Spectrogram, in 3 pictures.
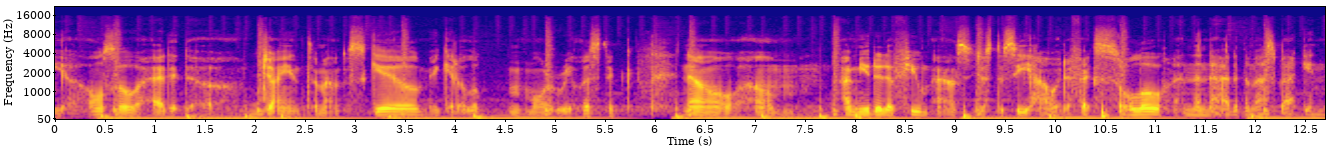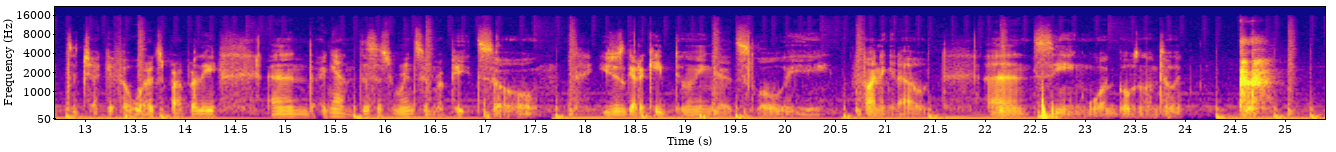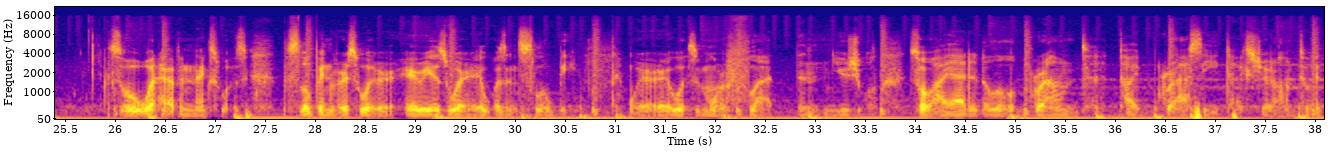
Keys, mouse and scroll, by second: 0.1 right click, 1.2 click, 1.9 click, 2.6 BackSpace, 3.3 BackSpace, 4.2 right click, 5.1 click, 6.2 BackSpace, 6.6 BackSpace, 7.9 BackSpace, 10.6 right click, 13.3 click, 13.8-14.9 drag, 15.3 click, 16.4 click, 17.0-19.1 right drag, 17.2-18.6 typing, 19.6 BackSpace, 20.6 click, 20.9 click, 21.0-22.8 typing, 21.1-22.8 right drag, 23.0 click, 23.6 click, 24.5 click, 24.8 click, 25.3 click, 25.5 click, 26.1 click, 26.3-28.0 typing, 26.4 shift+right click, 27.1 click, 27.8 right click, 31.4-33.0 right drag, 31.7 e, 33.1-33.9 scroll down 2, 34.9 click, 35.4 click, 36.2-37.7 typing, 36.2-37.4 right drag.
